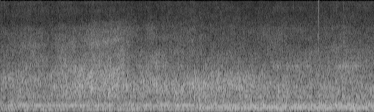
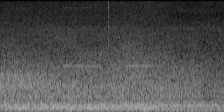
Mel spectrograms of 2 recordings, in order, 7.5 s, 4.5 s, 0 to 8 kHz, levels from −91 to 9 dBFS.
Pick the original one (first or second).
second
